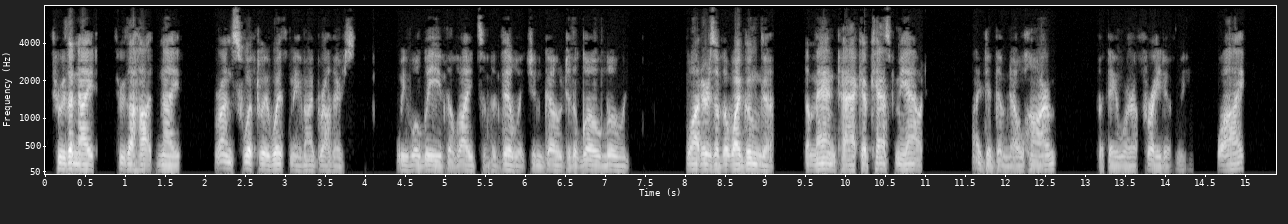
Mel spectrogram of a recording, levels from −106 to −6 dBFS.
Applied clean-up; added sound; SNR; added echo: none; none; none; none.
